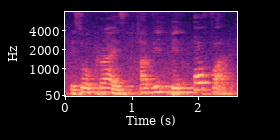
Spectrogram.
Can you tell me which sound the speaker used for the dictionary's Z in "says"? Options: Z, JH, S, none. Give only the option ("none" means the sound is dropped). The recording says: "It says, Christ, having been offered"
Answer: none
